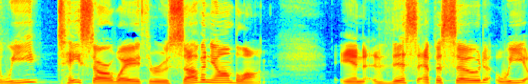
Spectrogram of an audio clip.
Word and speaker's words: Sauvignon: I would just like to do one correction on pronunciation. It's Sauvignon.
